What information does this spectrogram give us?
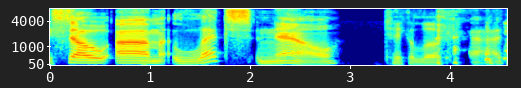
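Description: A man's voice: medium pitch, fairly bright tone, clear, resonant tone, dry recording, studio quality. A middle-aged man hosting a show on a video call, reading quotes aloud and introducing clips. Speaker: podcast host. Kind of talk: casual chat on a video call. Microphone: headset and studio mic.

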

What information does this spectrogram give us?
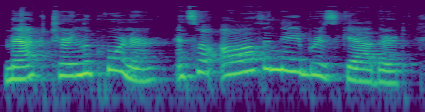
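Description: Middle aged lady doing storytime for little kids, kinda high voice, super expressive up and down. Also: normal speed. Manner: animated, emphatic delivery with sound effects. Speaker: children's storybook reader. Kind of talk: expressive read-aloud storytelling for young children. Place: living room by a fireplace, indoors.

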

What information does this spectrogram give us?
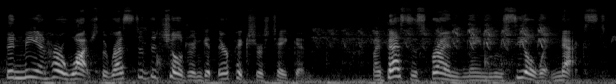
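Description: A woman's voice: a little high, moderate pace. A young woman reading a children's book aloud like a teacher, expressively acting out the characters. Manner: animated, acts out the characters. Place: outdoors under a tree, in a wicker pod seat. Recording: outdoor background noise.

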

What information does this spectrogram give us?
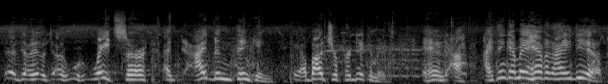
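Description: A man's voice: very high-pitched, expressive, fairly quick, fairly bright tone, slight background noise. An actor playing a verbose older con man in a western game, ingratiating and flowery, with hesitant starts. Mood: ingratiating, scheming. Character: wheedling, verbose old con-man salesman. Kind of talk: video game western acting.

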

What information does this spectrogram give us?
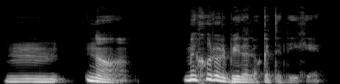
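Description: A man playing a calm, reassuring adult teacher in an anime fandub, measured in delivery. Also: mid-range voice, soft background music.

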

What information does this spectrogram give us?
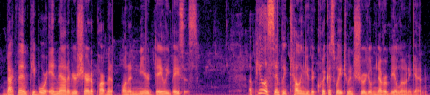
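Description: A man's voice: on the low side, very animated, fairly quick, no room sound. A man narrating a scripted second-person audio drama in a theatrical, ominous storytelling manner.

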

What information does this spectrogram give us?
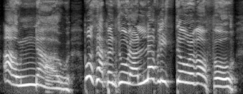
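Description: A fussy old mother bear played by a woman in a comic stage audio play. The voice is high and very lively, fretful and theatrical, with a streak of menace. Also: normal speed, slight background noise. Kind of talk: live comedy audio drama performance. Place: small theatre stage before an audience. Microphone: microphone on a stand.

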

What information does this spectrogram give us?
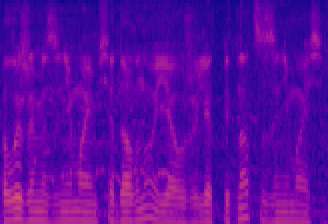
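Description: A man in his thirties, a parent, talking outdoors in the snow in a plain, halting way. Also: medium pitch, steady tone, crowd noise.

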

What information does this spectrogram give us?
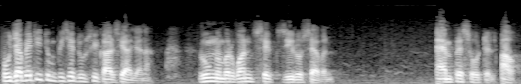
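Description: An actor playing a stern, commanding, impatient grandfather in Hindi film melodrama, with a husky voice. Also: medium pitch, very animated, fairly quick. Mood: impatient, brisk. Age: older. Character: stern, hot-tempered grandfather guarding a family secret. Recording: dull lo-fi film soundtrack, faint music.

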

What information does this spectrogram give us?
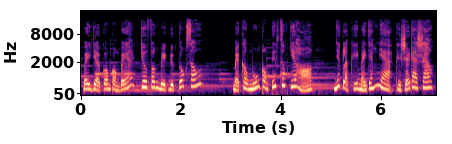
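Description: A woman's voice: fairly high pitch, lively intonation, normal speed, a little mellow, faint music behind, lightly acted. Woman as a protective young mother. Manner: earnest, admonishing.

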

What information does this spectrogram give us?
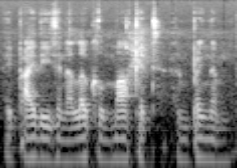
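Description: Middle-aged male tour guide, very low voice, informal slideshow narration with hesitant phrasing, faint noise on the recording. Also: completely flat delivery, brisk. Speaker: bird tour guide presenting a virtual tour. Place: indoors in a small plain room. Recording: clear background noise.

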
